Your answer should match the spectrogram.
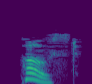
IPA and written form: poʊst (Post)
